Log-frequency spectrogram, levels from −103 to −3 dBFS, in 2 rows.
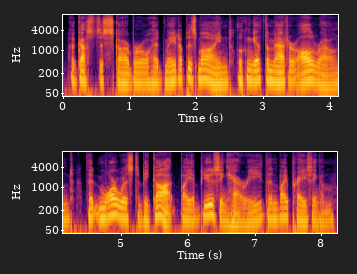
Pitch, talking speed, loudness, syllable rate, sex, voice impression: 110 Hz, 190 wpm, -21 LUFS, 4.7 syllables/s, male, masculine, middle-aged, slightly relaxed, powerful, muffled, slightly halting, raspy, calm, mature, wild, strict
